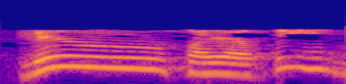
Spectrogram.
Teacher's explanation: نلاحظ أن هذا الإخفاء فيه بعض الغلظة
